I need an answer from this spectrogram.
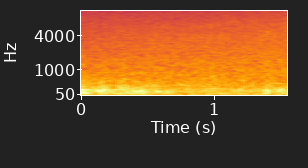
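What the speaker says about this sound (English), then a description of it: "storm's coming" Low thunder rumbles steadily through a storm with rain, a deep continuous roll that swells and eases in an audio comic with no voices.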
